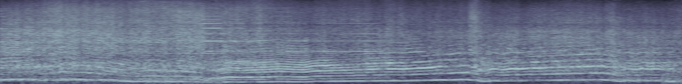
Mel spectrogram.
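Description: A car engine roars loudly, revving up and down.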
